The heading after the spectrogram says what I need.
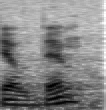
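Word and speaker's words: སྐལ་ལྡན: проследить смысл данного слова, и оно произносится «келден», и переводится с тибетского как «устойчивая кальпа».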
